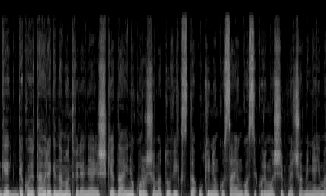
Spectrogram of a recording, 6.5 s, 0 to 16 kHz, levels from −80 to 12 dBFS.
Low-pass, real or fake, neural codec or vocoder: 14.4 kHz; real; none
